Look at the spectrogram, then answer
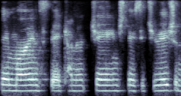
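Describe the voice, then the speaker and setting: Over a quiet background, a woman with a Finnish accent speaks fairly slowly at a fairly low pitch, her tone dark and mellow. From Finland. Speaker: life coach. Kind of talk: webinar presentation. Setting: online webinar. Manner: hesitant with fillers.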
